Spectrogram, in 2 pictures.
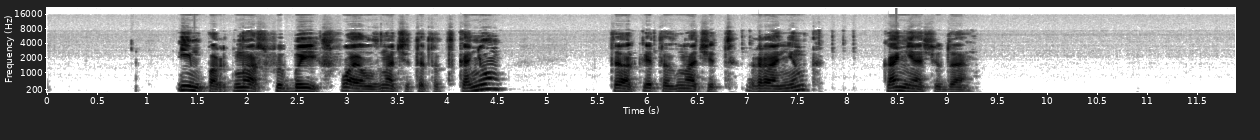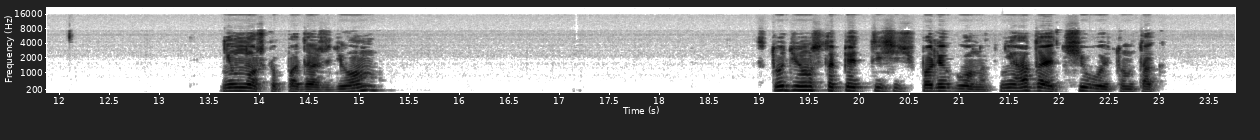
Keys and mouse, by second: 22.5-23.7 middle drag.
